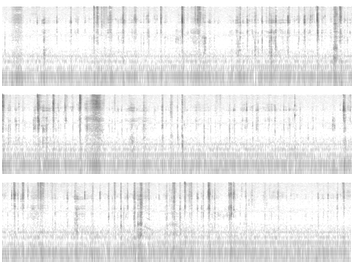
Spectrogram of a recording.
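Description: Faint chewing and mouth clicks of a person eating by hand, scattered irregularly, over a low steady hum.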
